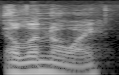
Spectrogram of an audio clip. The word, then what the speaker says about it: Illinois: Brooklyn Illinois Illinois David the S is silent on Illinois Illinois okay it's Illinois all of the Juke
